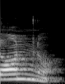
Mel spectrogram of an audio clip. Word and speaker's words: অন্ন: কভু, আমার ক্ষুধার অন্ন, এই যে অন্ন, অন্য না কিন্তু, এই অন্ন আর অন্যর মধ্যে উচ্চারণে একটু তফাৎ আছে।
